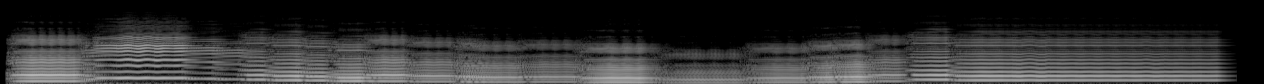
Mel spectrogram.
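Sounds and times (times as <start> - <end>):
cello: 0.1 - 12.4.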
